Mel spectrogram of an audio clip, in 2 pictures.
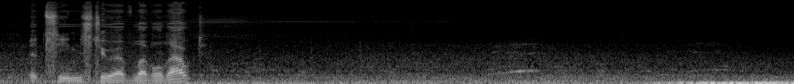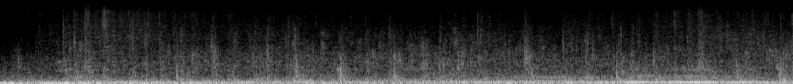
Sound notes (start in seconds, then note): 7.4 loud rumbling; 10.2 rocks tumbling down; 13.4 metal groaning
